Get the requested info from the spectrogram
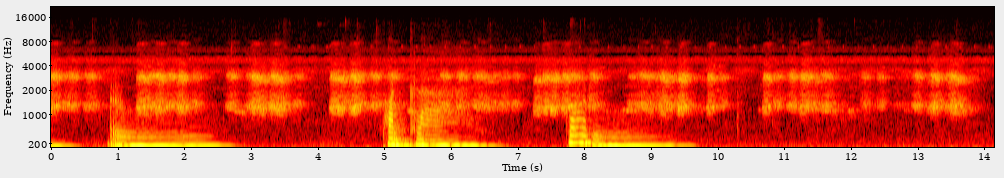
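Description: A chorus of frogs calling steadily in pulsing runs through the night air. Three short, slow spoken phrases of meditation guidance come about a second, five seconds and eight seconds in.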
